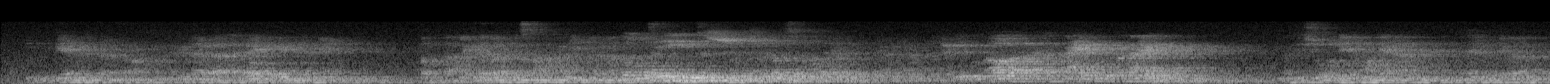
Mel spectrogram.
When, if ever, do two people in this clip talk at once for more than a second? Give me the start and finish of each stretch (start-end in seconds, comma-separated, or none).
6.2-7.8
